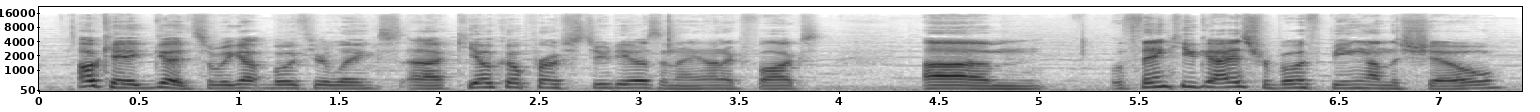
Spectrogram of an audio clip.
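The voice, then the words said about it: Worn-out, nearly lost voice. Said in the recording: “my voice is almost dead.”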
